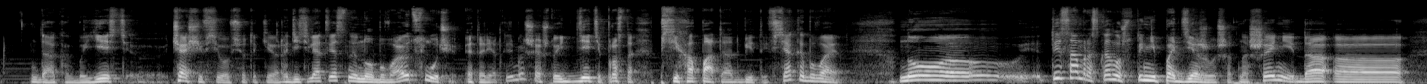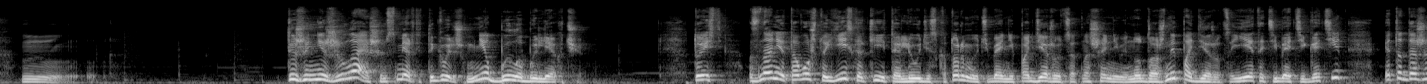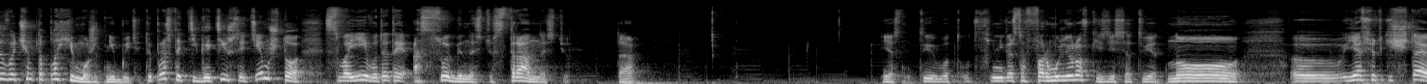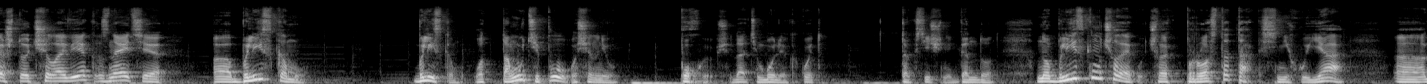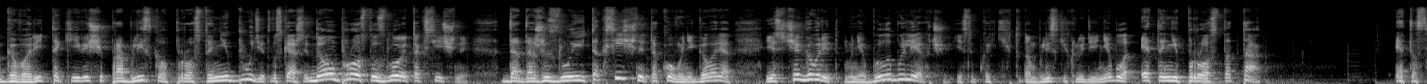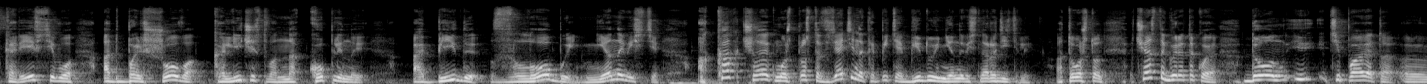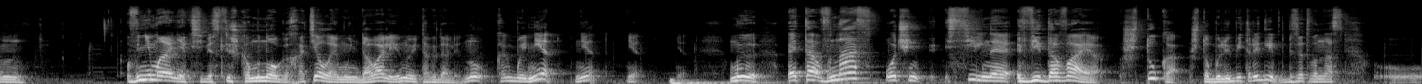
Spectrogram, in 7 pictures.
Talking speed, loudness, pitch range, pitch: 145 wpm, -15 LUFS, 110-185 Hz, 140 Hz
